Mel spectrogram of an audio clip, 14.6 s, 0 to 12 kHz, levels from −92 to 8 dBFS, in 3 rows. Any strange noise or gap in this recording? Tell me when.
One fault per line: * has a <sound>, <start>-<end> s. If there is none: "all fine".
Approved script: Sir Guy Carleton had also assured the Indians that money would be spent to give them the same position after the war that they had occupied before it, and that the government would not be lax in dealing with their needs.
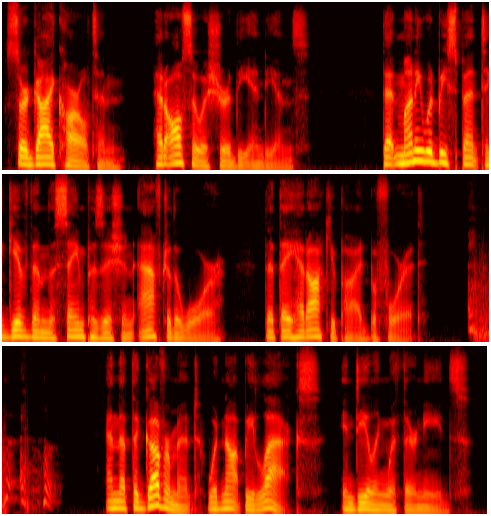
* has a cough, 9.5-10.4 s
